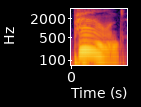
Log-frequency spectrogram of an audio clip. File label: "pound", en; PBXNSIP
